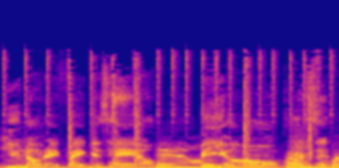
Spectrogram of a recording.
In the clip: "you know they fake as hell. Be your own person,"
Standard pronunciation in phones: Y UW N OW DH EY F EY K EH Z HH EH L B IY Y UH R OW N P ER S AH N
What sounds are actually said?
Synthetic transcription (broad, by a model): Y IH N OW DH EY F EY K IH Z HH EH L B IY Y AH R OW N P ER S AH N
